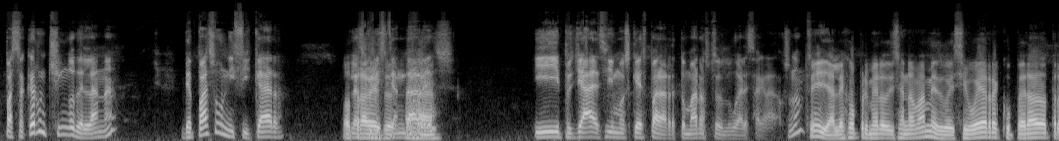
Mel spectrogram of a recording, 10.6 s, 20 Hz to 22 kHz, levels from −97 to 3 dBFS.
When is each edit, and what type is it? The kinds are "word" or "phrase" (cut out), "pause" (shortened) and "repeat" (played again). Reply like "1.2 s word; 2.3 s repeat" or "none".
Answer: none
